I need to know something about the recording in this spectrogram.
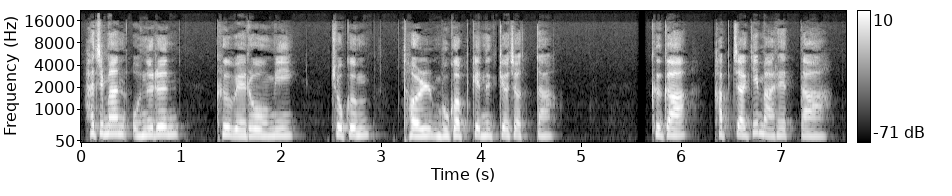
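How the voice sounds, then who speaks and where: A woman in her seventies narrating her own story for an audio drama, in a gentle, reflective and wistful way. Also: mid-range voice, fairly even intonation, measured pace, no room sound, studio quality. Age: 70s. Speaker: first-person narrator.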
